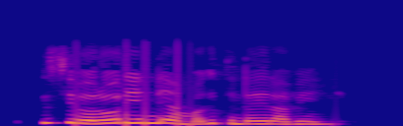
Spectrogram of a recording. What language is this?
Kalenjin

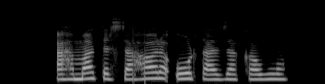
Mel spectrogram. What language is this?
Pashto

